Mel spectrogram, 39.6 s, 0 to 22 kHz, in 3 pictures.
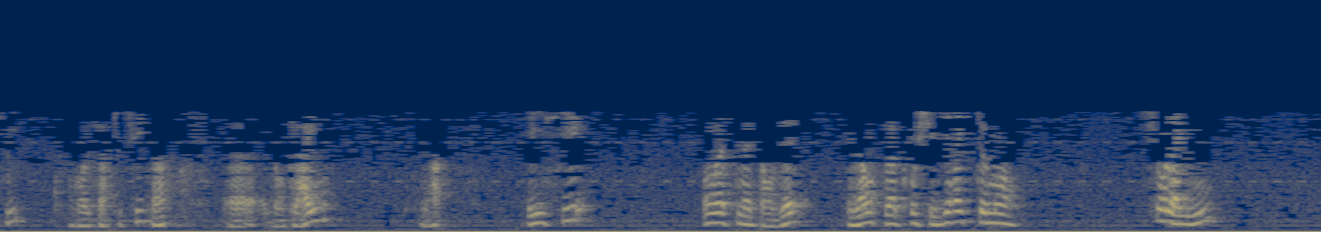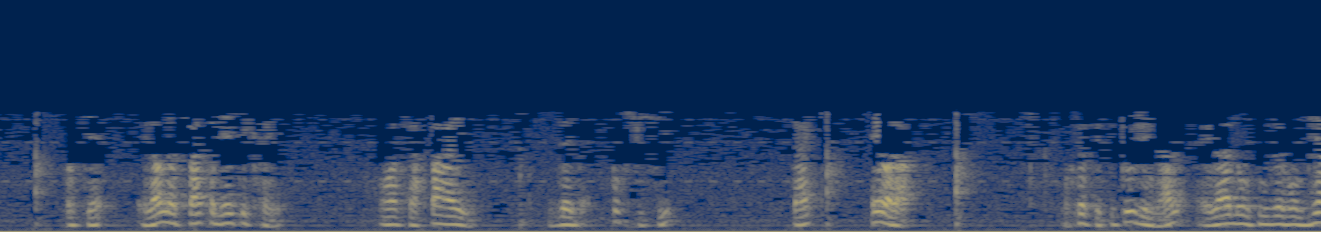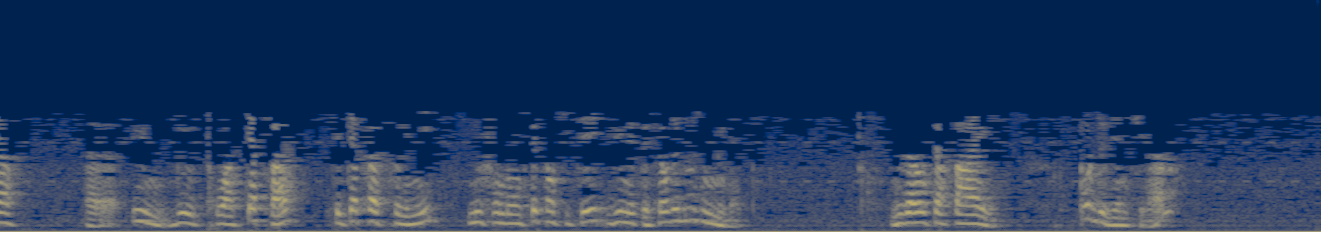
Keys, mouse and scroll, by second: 0.2-2.1 middle drag, 1.8-2.8 scroll up 1, 2.8-4.6 drag, 23.2 middle click, 23.4-23.8 scroll up 1, 23.8-25.8 middle drag, 33.7-35.6 middle drag, 37.1 KP_7, 38.3-39.6 middle drag.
